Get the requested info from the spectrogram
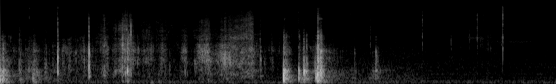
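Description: Cartridges being loaded into a Merwin & Hulbert pocket revolver: a run of sharp metallic clicks and clinks from the gun and the .38 S&W rounds being handled, with a short scratchy rustle between them and a loud cluster of clicks about three seconds in.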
